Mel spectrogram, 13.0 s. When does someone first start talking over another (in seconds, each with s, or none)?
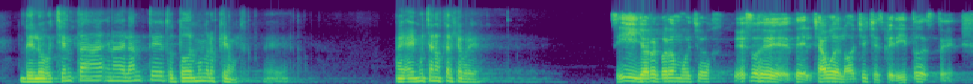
none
